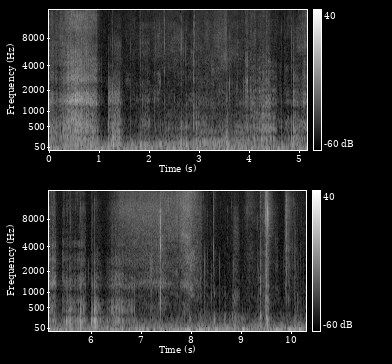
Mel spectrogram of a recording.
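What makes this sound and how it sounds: Fingertips and nails scratch and tap the paper labels on a medium, closed, hollow corrugated cardboard shipping box. A steady, low-heavy rustling scrape runs throughout, broken by short dry taps and a few sharper bright clicks that die away almost instantly.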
